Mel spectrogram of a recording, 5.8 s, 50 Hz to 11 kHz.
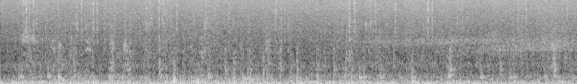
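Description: Honda Civic's naturally aspirated, low-compression D16 SOHC four-cylinder engine running steadily at low revs, heard inside the cabin, with scattered light clicks and rustles.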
